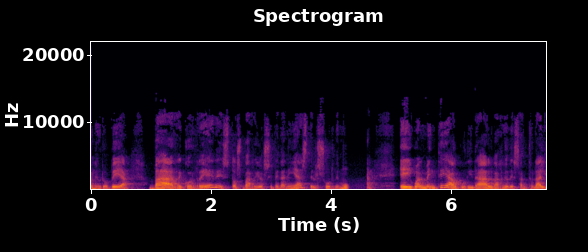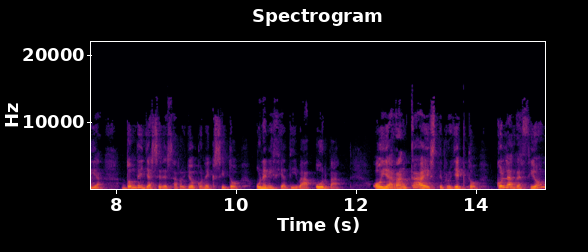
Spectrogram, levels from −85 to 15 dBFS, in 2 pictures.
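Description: From 4.23 to 4.61 s, a long network dropout likely leaves 360 ms concealed by a fading buzz that never falls fully silent, unlike a hard mute.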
